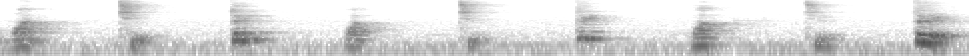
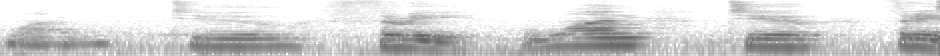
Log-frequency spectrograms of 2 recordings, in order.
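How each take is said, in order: First: Whispered, clipped beat count; short detached counts under the breath; breathy staccato one two three. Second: Soft, sweet beat count; tender legato one two three. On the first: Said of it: "which is short and disconnected". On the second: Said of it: "sort of sweet feeling three beat pattern". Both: Shown as a demonstration.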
